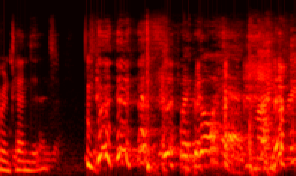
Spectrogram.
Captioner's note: trustees laughing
